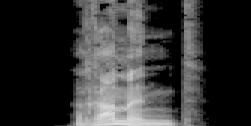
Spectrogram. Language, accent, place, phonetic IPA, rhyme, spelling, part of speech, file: German, Germany, Berlin, [ˈʁamənt], -amənt, rammend, verb, De-rammend.ogg
- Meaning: present participle of rammen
